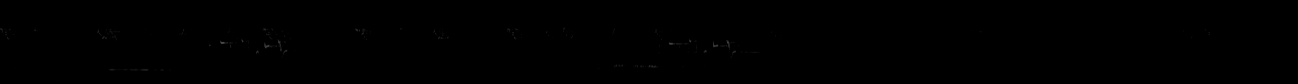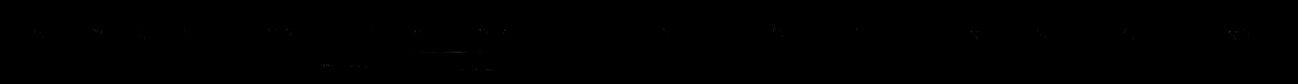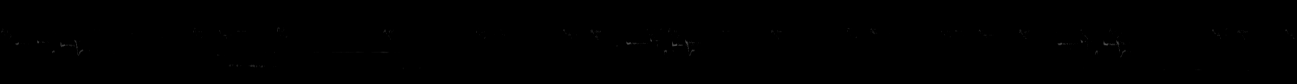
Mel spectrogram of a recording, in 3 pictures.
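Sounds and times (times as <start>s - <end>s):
birds chirping and twittering: 0.0s - 10.9s, 11.7s - 38.9s
bird warbling song: 26.1s - 26.9s.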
